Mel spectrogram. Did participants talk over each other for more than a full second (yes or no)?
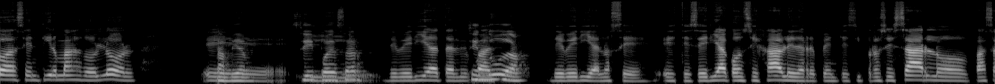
yes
